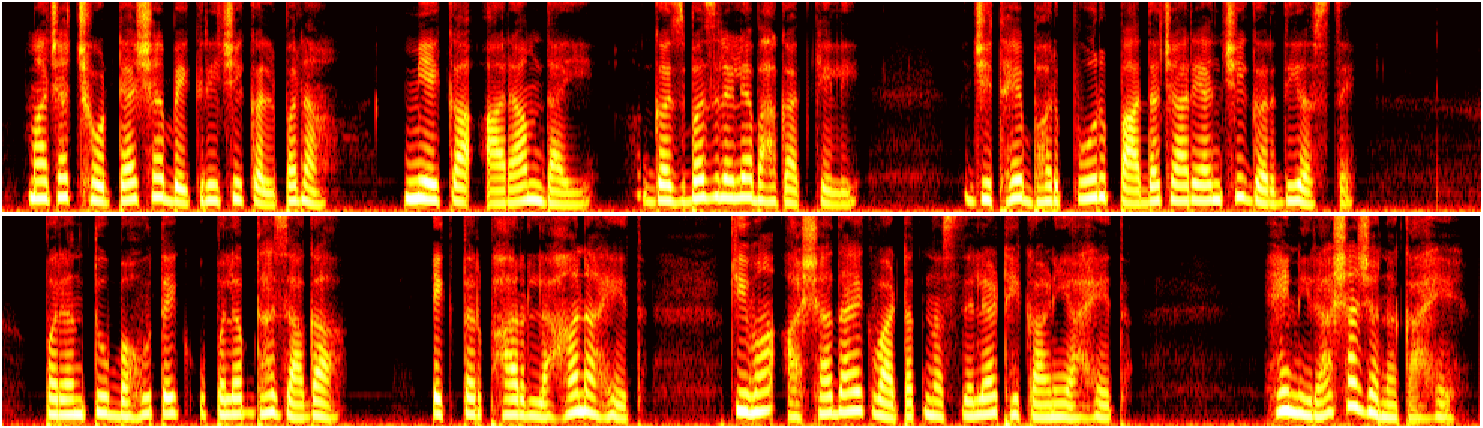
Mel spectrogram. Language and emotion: Marathi, sad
